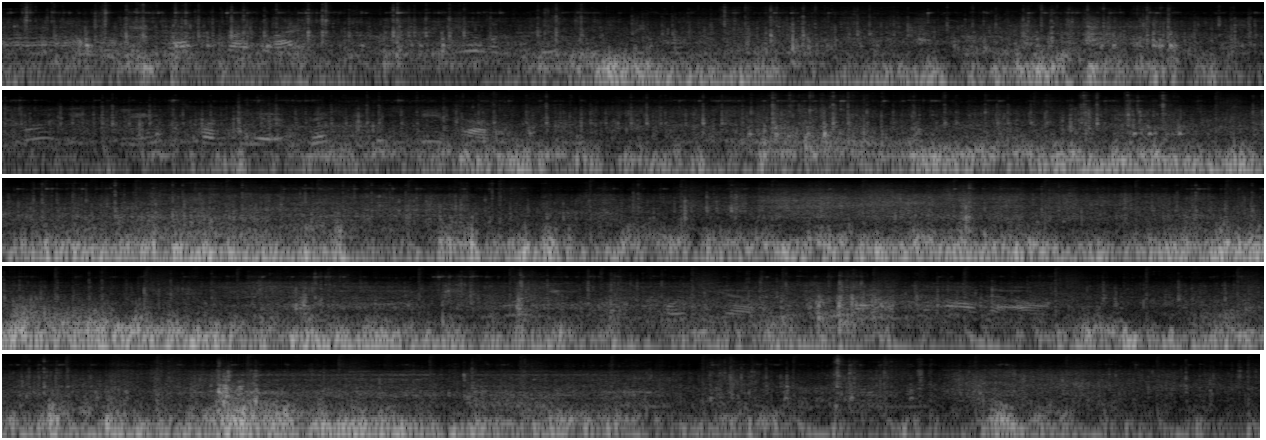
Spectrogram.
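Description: Hardtail mountain bike riding a rough forest trail: tyres running over dry leaves and dirt, with the bike rattling and knocking irregularly over roots and bumps.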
